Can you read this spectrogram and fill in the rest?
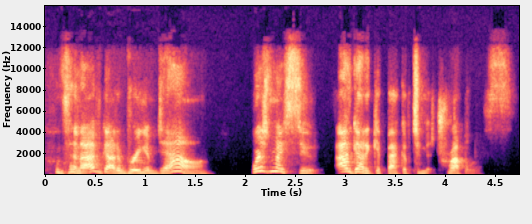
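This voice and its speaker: Lady reading a brash superhero guy, super animated, bit raspy, casual and stubborn, table read. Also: fairly high pitch, moderate pace, heavily acted. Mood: alarmed. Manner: casual, emphatic. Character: brash, stubborn, heroic male alien superhero.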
